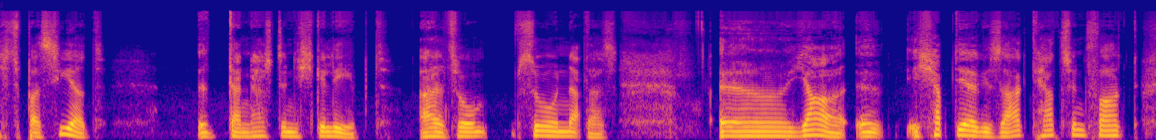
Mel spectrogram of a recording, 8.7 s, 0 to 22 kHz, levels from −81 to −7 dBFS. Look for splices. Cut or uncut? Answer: cut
